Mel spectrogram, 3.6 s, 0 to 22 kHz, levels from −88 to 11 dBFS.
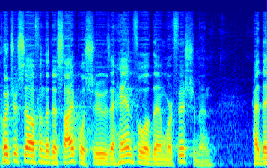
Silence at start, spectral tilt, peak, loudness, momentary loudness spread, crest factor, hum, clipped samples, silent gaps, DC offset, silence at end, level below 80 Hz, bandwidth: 0 s; -5.5 dB/octave; 0 dBFS; -15 LUFS; 10 LU; 16 dB; none; under 0.1%; none; under 0.1%; 0 s; -50 dBFS; 17 kHz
